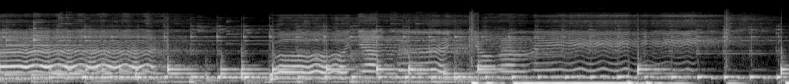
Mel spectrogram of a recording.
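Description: Live East Javanese jaranan music with drums and a strongly wavering melody line over a steady drone. A deep low note is held for about two seconds past the middle.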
